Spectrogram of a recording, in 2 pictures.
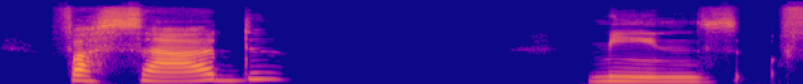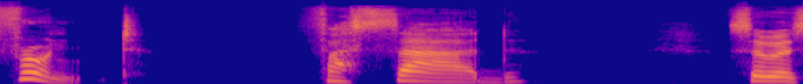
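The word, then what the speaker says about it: façade: the little squiggle underneath, then you pronounce it like an s. For example, sa sa means that gas gen means boy. So it's a s sound. Facad facad means front.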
